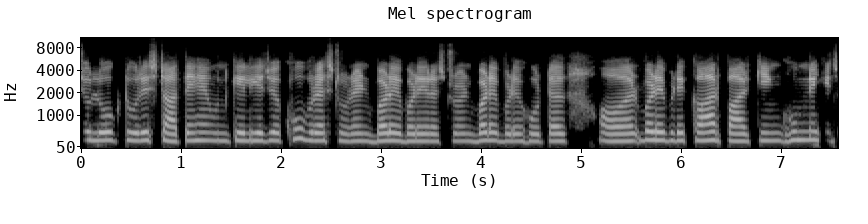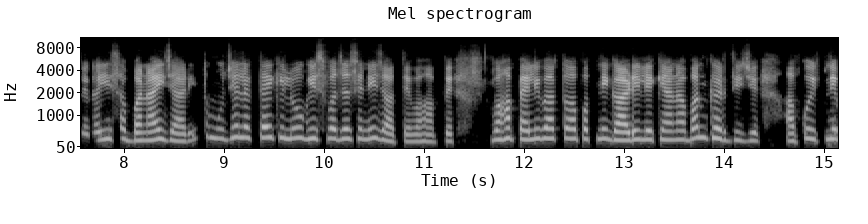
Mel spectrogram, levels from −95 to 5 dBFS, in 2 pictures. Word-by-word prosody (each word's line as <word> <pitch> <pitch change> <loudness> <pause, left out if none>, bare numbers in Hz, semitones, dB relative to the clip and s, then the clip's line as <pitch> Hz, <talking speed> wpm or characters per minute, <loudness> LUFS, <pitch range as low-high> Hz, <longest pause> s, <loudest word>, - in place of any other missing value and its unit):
जो 250 - -2
लोग 240 -1 -4
टूरिस्ट 245 0 -1
आते 220 +1 +2
हैं, 240 0 0
उनके 235 0 -2
लिए 235 0 +1
जो 240 +2 -1
है 230 - -2
खूब 285 -3 -7
रेस्टोरेंट 225 -1 0
बड़े-बड़े 220 -1 +2
रेस्टोरेंट 220 0 -4
बड़े-बड़े 230 -2 +1
होटल 220 +1 -3 0.4
और 220 +1 0
बड़े-बड़े 245 -2 +2
कार 240 -1 +3
पार्किंग, 230 +1 0
घूमने 255 +3 0
की 245 -1 -4
जगह 220 +4 -3
ये 285 - -1
सब 285 - -5
बनाई 245 +3 +6
जा 235 -3 0
रही 230 +2 -7
है। - - -19
तो 335 - -11
मुझे 305 +1 -3
लगता 320 0 -1
है 330 - +3
कि 320 0 -3
लोग 300 0 -4
इस 300 0 +1
वजह 290 -1 +1
से 290 0 -4
नहीं 300 +3 0
जाते 215 -5 -3
वहाँ 210 0 -6
पे। 220 -1 +2 0.4
वहाँ 270 +3 +1
पहली 280 +2 +4
बात 295 -1 +2
तो 300 - 0
आप 290 0 -2
अपनी 285 +1 +1
गाड़ी 250 +1 +7
लेके 265 0 +2
आना 260 0 +1
बंद 315 +3 0
कर 300 -3 +1
दीजिए, 235 -1 -2 0.3
आपको 225 +7 -3
इतने 285 0 +4
240 Hz, 220 wpm, -25 LUFS, 225-280 Hz, 0.4 s, गाड़ी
